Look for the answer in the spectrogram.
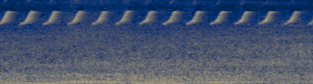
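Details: Cinereous tit recorded at Takengon in Aceh Tengah, Indonesia, delivering a full song repertoire as a steady series of short, high, upslurred whistles, about four per second, over faint low background hum.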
